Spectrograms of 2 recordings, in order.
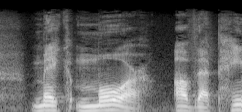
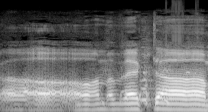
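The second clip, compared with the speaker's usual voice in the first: very slow put-on victim act, "oh" stretched long; 4 semitones higher than usual. Showing the audience the opposite of acting pompous: mock victim act. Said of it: "it's better than acting like".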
